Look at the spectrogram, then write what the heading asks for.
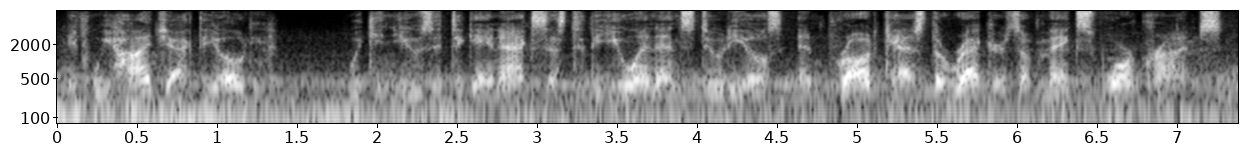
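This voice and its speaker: An actor playing an earnest, composed ship's captain giving a formal briefing in a video game cinematic. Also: male voice, on the low side, noisy background, natural voice.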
